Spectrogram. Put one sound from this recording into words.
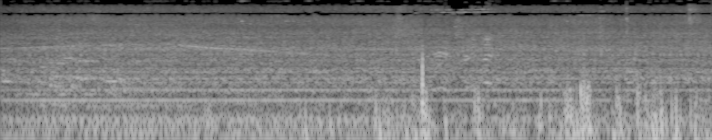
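A fire truck engine idles steadily nearby.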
